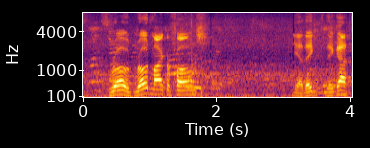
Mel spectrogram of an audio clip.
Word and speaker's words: Rode: Is this pronounced Rode or Road? Yeah, Road.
